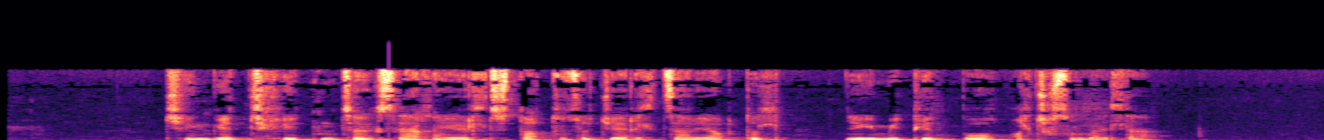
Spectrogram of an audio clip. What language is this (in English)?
Mongolian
